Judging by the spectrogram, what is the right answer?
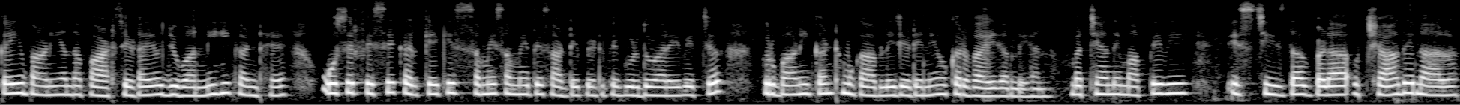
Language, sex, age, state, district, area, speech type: Punjabi, female, 18-30, Punjab, Tarn Taran, rural, spontaneous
